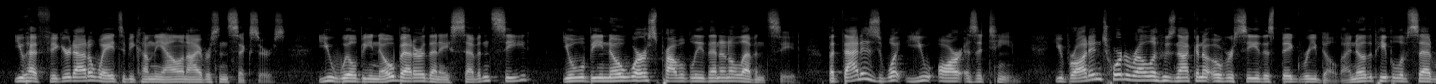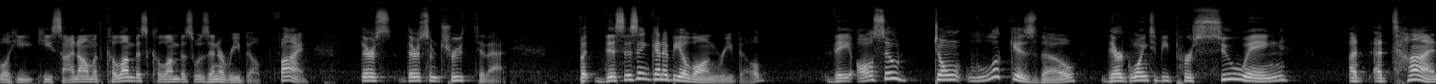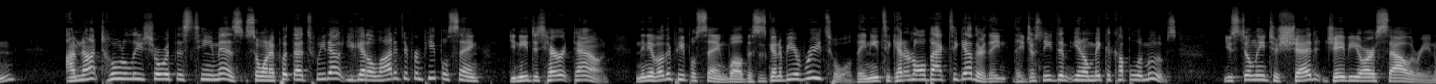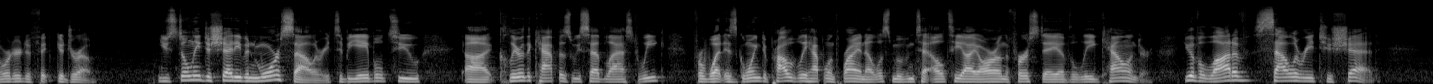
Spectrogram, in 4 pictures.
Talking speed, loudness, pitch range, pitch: 235 wpm, -24 LUFS, 130-190 Hz, 155 Hz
